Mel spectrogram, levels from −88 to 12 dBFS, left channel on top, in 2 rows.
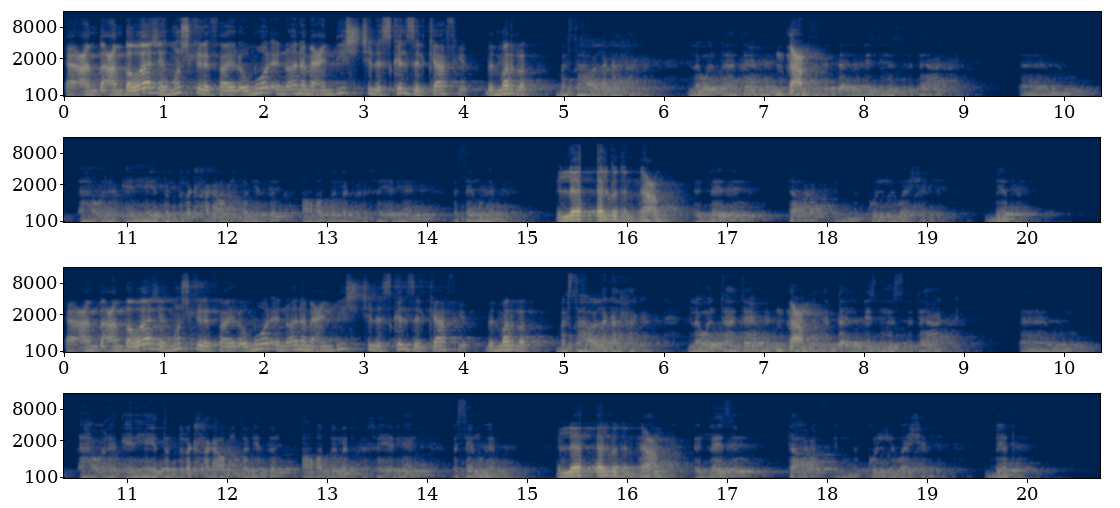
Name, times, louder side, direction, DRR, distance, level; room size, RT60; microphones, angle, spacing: voice 1, 0.0-4.7 7.1-7.4 15.3-16.4, left 2 dB, 70° left, 1.4 m, -28 dB
voice 2, 4.9-8.8 9.5-10.1 10.5-14.8 15.3-16.3 16.7-17.3 17.6-19.1 19.6-19.9, right 1 dB, 50° right, 4.2 m, -38 dB
27.5 x 23.5 x 5.1 m
head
